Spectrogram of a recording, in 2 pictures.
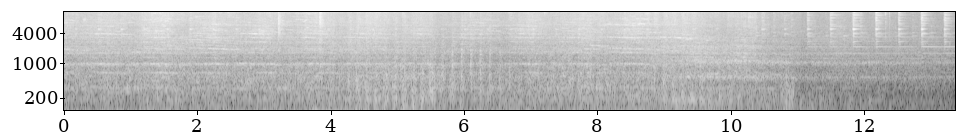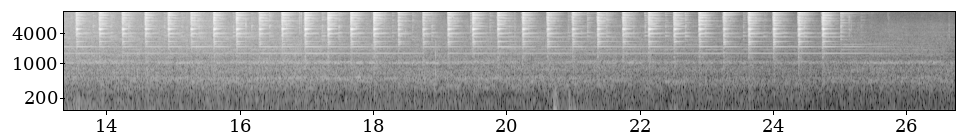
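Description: Loaded coal hopper cars rolling past with clatter and a steady wheel squeal. About eleven seconds in this gives way to a railroad grade-crossing bell ringing about three times a second, which stops near the end.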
